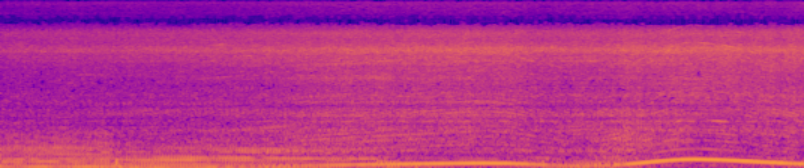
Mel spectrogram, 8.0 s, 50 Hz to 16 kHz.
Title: I20 Magna, 2009, Silver color, DL3C, Engine noise.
